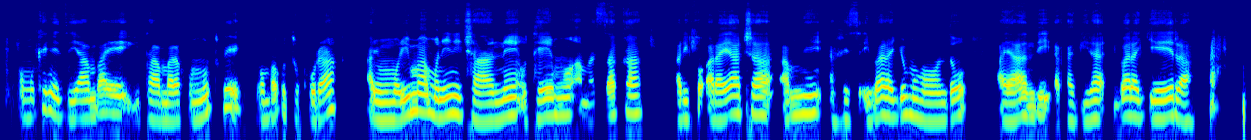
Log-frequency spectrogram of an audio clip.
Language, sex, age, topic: Rundi, female, 18-24, agriculture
